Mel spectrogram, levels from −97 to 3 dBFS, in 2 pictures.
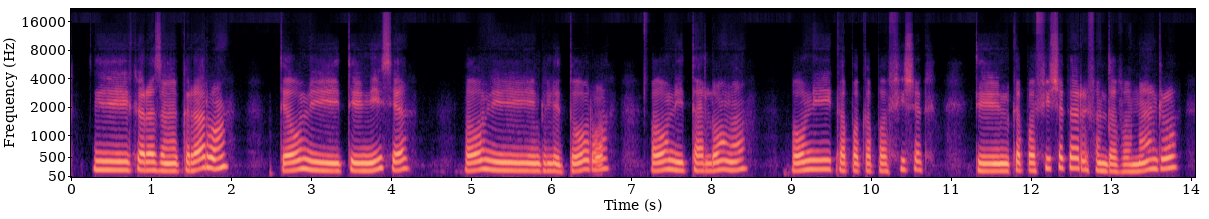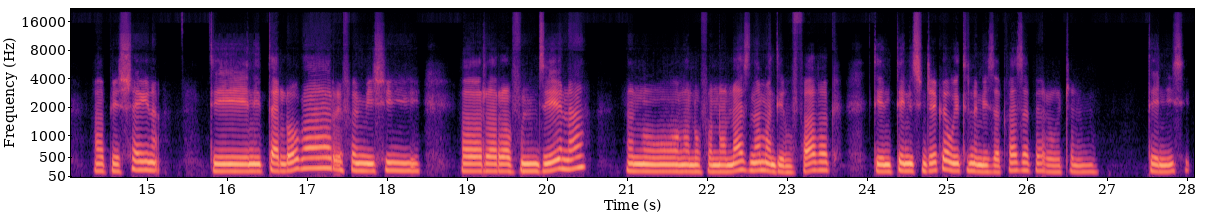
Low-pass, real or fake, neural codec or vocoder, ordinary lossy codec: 19.8 kHz; fake; autoencoder, 48 kHz, 32 numbers a frame, DAC-VAE, trained on Japanese speech; Opus, 16 kbps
